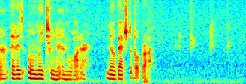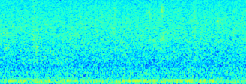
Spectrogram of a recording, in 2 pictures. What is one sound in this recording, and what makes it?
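A cat licks and chews a small piece of food.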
